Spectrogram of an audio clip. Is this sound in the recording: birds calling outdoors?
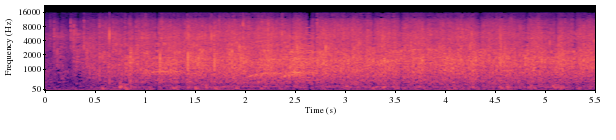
no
